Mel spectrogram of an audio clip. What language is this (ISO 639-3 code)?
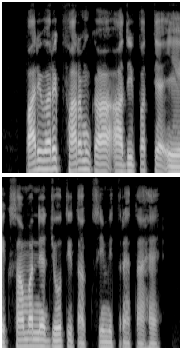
hin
